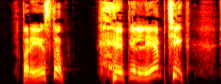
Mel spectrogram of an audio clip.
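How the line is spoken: Unpleasant irritated laughter. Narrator (Russian): Филин раздражается неприятным хохотом

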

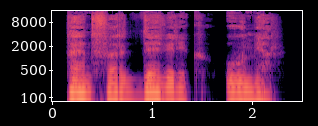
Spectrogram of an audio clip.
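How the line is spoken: Strained breathless gasp. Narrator (Russian): с трудом выдохнула королева бедлама

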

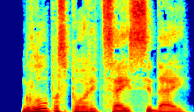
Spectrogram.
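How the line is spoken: Muttering. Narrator (Russian): пробормотала Эвиенда

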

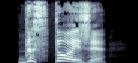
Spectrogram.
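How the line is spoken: Shouting. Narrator (Russian): кричал Сева

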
